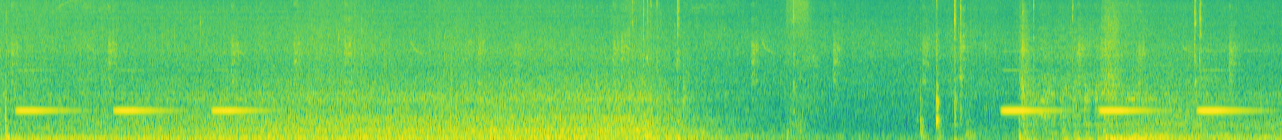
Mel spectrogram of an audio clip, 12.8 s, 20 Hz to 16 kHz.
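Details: Honda Passport V6, started by the ULIXWH jump starter with the battery disconnected, one of seven starts in a row; quick cranking catches to an even idle, stops, then fires cleanly again. Normal cranking and start.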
